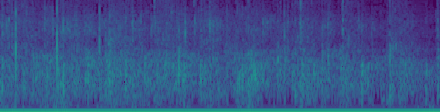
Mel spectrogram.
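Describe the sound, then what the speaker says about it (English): Applause from a conference audience after a talk on OpenStack telco functions, a steady dense patter of many hands clapping close, with no voices over it. "Or applause, if you prefer."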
